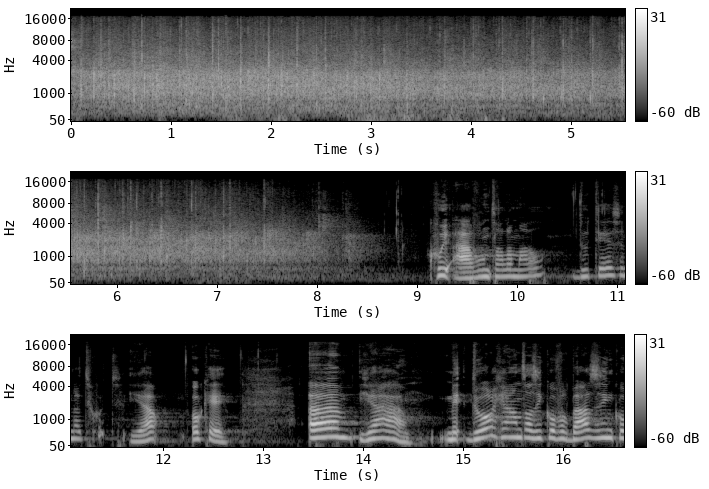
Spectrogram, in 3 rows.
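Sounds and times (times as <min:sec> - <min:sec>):
warm applause: 0:00.0 - 0:08.7
speech: 0:09.2 - 0:16.5.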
